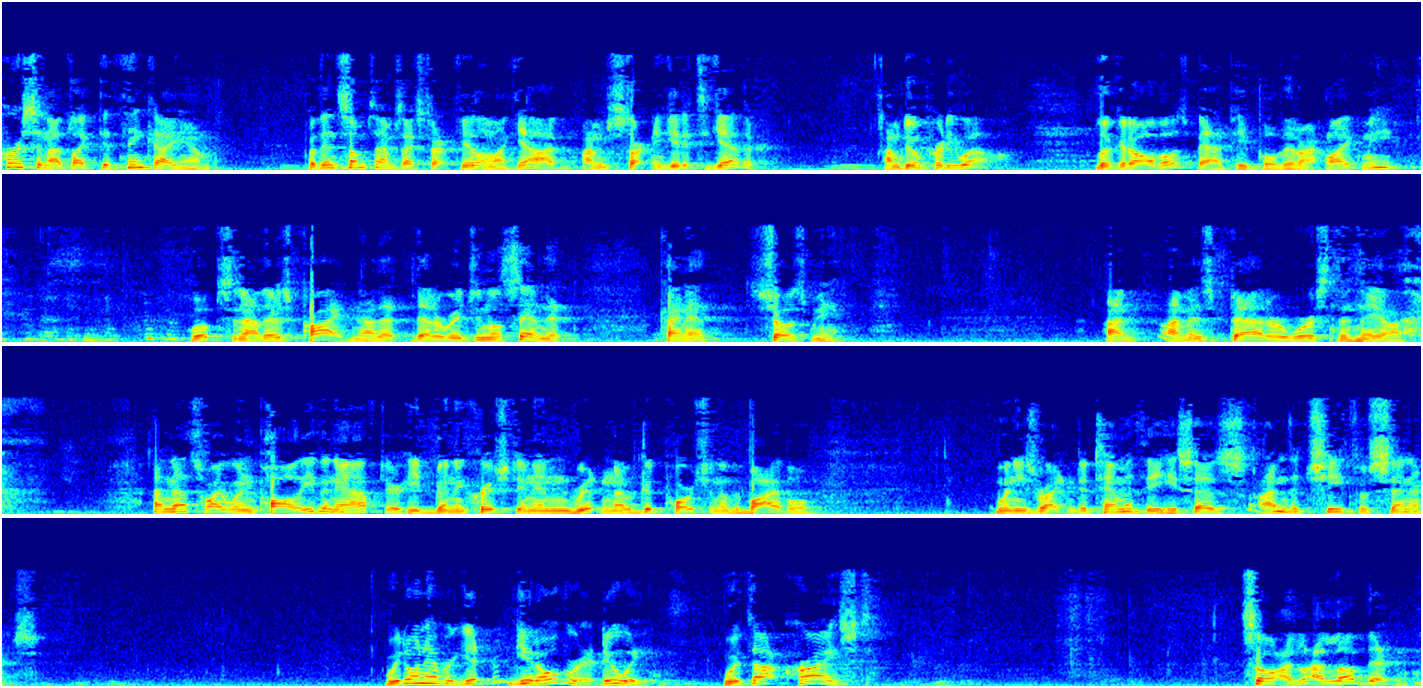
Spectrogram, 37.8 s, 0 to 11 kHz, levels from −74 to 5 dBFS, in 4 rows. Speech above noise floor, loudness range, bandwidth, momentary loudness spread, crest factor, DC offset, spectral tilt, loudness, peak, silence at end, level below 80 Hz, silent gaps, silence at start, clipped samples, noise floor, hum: 28 dB; 5 LU; 8 kHz; 14 LU; 18 dB; under 0.1%; -7 dB/octave; -17 LUFS; 0 dBFS; 0 s; -48 dBFS; none; 0 s; under 0.1%; -45 dBFS; none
